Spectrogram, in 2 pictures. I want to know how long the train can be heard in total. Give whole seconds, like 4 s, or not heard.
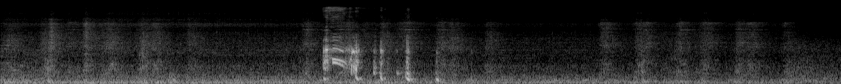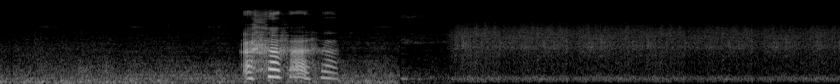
17 s.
